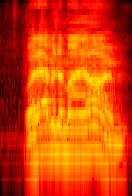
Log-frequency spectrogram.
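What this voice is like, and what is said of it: Character voice for a video game hero. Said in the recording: “my impression”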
